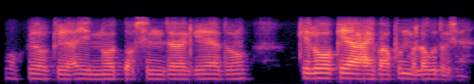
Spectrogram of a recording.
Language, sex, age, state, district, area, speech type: Manipuri, male, 30-45, Manipur, Thoubal, rural, conversation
